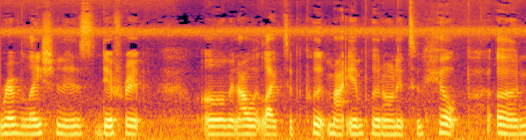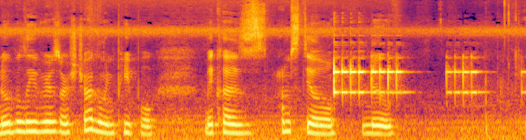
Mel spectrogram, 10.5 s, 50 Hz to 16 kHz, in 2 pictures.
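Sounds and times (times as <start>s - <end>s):
speech: 0.0s - 9.4s
phone alarm electronic beeping tones: 8.6s - 10.5s.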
